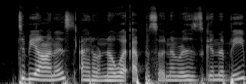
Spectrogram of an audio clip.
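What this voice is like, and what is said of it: Congested, worn-out voice with sniffling. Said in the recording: “excuse the sniffling, I have a cold, and if I have party girl voice, ... I killed my voice”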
